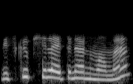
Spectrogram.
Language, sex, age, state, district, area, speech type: Tamil, female, 18-30, Tamil Nadu, Krishnagiri, rural, conversation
